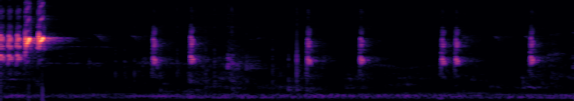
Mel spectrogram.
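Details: Sooty-headed bulbul, a breeding-condition wild male used as a lure for singing. A short loud burst of chirps opens, followed by single clipped two-toned chirps spaced about half a second to a second apart in silence.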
